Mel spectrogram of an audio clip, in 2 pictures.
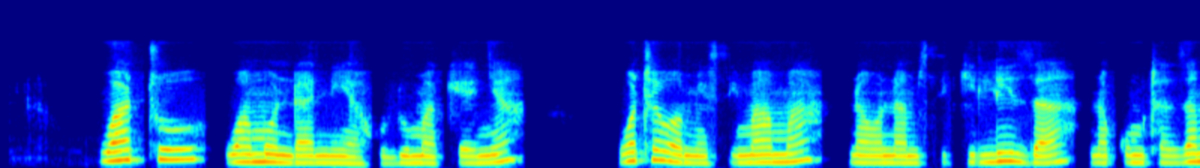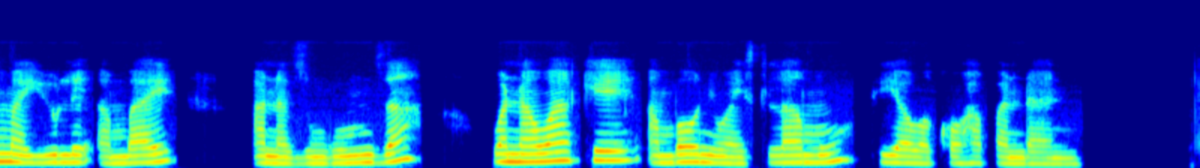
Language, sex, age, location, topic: Swahili, female, 36-49, Kisumu, government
